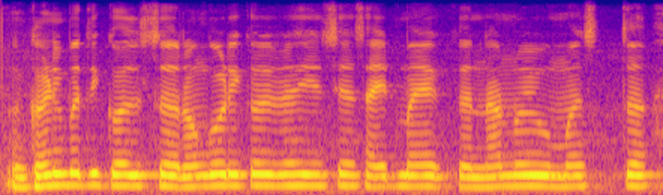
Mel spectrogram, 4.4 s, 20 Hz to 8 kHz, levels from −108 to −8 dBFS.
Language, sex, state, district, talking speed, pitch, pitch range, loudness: Gujarati, male, Gujarat, Gandhinagar, 190 wpm, 165 Hz, 160-170 Hz, -15 LUFS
